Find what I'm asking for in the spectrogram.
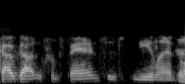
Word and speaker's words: Nylander: But Ashton, do you realize here we're talking to the very pro, the very guy that I think every time I say William Nylander, I have to say it like Rossi does, Nylander. And I can't say it like you, but Ashton, you know what I'm saying? – Yeah.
